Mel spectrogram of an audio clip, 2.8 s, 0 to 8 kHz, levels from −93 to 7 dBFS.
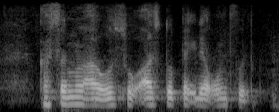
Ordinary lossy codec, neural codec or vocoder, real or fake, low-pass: Opus, 32 kbps; codec, 16 kHz in and 24 kHz out, 1.1 kbps, FireRedTTS-2 codec; fake; 7.2 kHz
